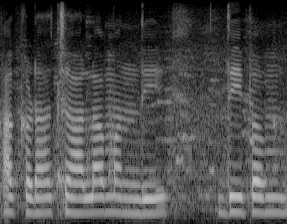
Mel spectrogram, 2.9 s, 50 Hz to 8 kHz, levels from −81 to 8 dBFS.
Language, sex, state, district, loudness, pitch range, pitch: Telugu, female, Andhra Pradesh, Annamaya, -21 LUFS, 195-205 Hz, 200 Hz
